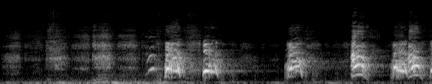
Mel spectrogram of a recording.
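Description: A Rottweiler barks harshly in short, forceful bursts, sounding aggressive.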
